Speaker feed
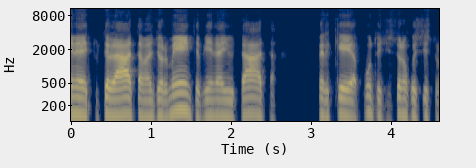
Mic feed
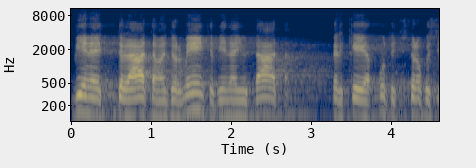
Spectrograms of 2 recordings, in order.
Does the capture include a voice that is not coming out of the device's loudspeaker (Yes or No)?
No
